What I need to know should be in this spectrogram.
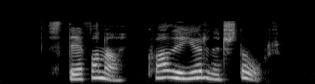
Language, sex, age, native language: Icelandic, female, 11, Icelandic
